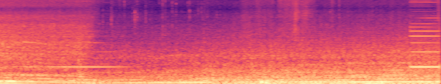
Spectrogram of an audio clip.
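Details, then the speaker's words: Chrysler Town & Country after installing a new muffler to replace one with a large rust hole: smooth, deep exhaust note rising evenly with revs, no rasp or leak puffing; exhaust now quiet and normal. "Should be a quieter car now with a more smooth sound with acceleration. Oh, yeah. That's quiet."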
